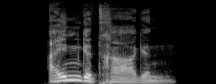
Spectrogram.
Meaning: 1. past participle of eintragen 2. registered (past participle of eintragen)
- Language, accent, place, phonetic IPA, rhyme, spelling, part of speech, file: German, Germany, Berlin, [ˈaɪ̯nɡəˌtʁaːɡn̩], -aɪ̯nɡətʁaːɡn̩, eingetragen, verb, De-eingetragen.ogg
